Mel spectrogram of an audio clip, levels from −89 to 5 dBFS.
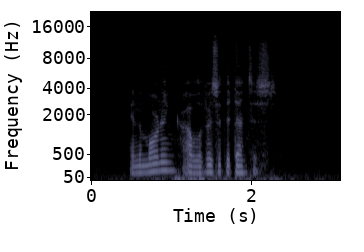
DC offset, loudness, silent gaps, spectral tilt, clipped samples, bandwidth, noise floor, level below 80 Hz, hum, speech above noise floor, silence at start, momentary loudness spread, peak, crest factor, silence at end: under 0.1%; -51 LUFS; none; -5 dB/octave; under 0.1%; 14.5 kHz; -82 dBFS; -72 dBFS; none; 32 dB; 0.5 s; 6 LU; -32 dBFS; 20 dB; 0.7 s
